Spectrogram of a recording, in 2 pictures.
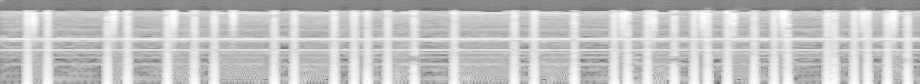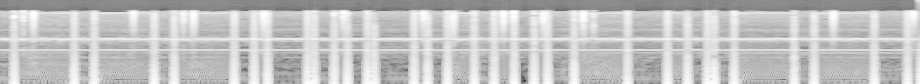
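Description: Loud static hiss on the audio feed, cutting in and out abruptly several times a second, over a steady electrical hum. This is an interference or signal-dropout fault in the sound system, not a sound in the room.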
